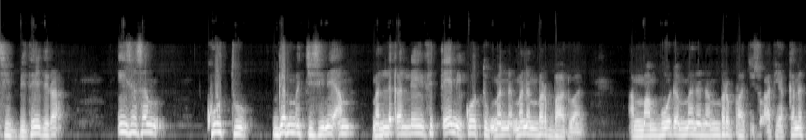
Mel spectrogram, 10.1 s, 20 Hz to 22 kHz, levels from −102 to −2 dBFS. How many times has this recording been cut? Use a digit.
0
